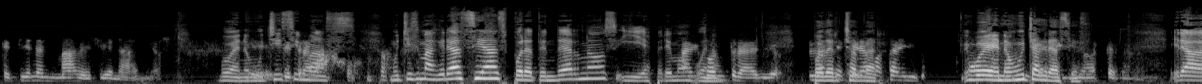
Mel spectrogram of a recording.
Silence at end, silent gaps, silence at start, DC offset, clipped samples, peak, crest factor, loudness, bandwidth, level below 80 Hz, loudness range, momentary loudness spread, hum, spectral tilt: 0 s; none; 0.05 s; under 0.1%; under 0.1%; -2 dBFS; 18 dB; -20 LUFS; 15.5 kHz; -50 dBFS; 7 LU; 17 LU; none; -4 dB/octave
